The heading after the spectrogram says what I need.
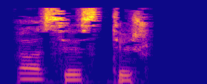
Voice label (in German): "rassistisch", German; adjectives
